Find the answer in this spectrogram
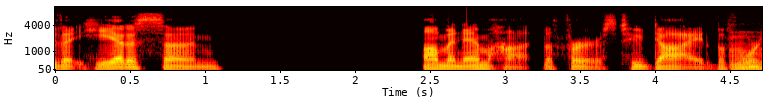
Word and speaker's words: Amenemhat: Amenemhat.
